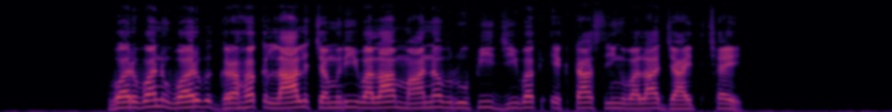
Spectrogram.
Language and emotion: Maithili, neutral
